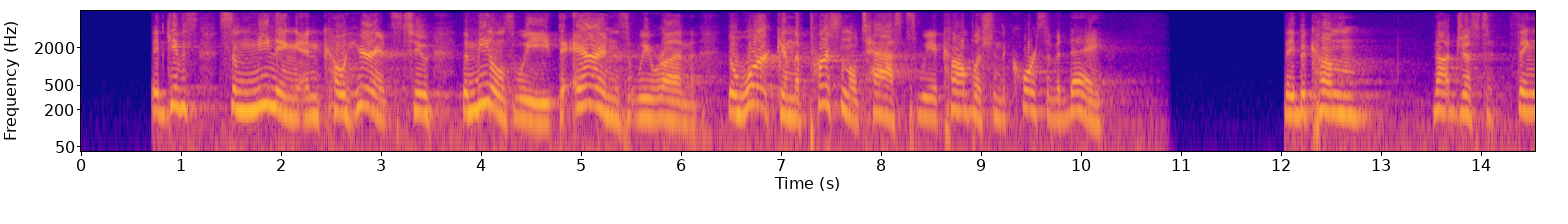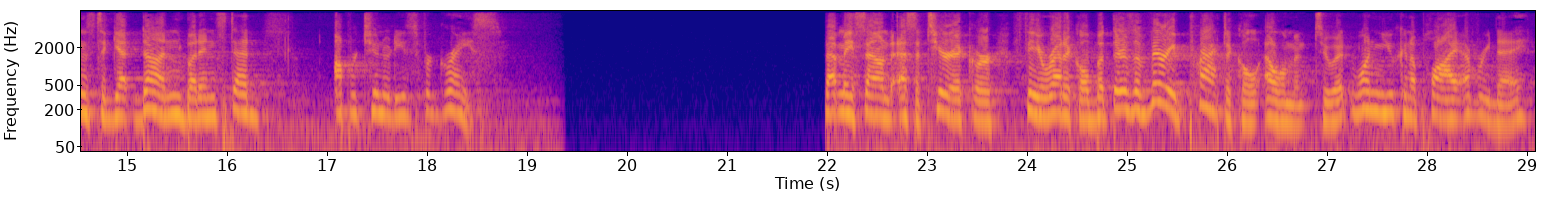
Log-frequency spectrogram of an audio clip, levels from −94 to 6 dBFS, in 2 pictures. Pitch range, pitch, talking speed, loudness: 145-185 Hz, 165 Hz, 130 wpm, -18 LUFS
